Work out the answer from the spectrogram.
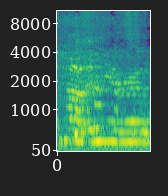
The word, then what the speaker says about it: habanero: Not habanero, what is silent.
